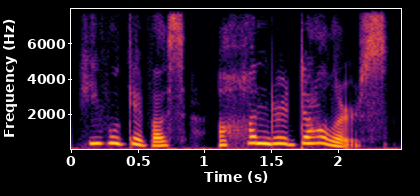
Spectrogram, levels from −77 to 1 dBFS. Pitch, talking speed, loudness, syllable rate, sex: 295 Hz, 145 wpm, -15 LUFS, 4.3 syllables/s, female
